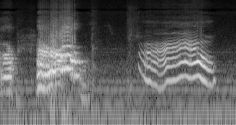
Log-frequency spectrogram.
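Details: Tiger, a pet Staffordshire Bull Terrier, overly excited indoors as the owner gets home from work, expecting the evening walk: a short high yelp, a harsh rough bark-like burst, then a long wavering whine rising and falling.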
